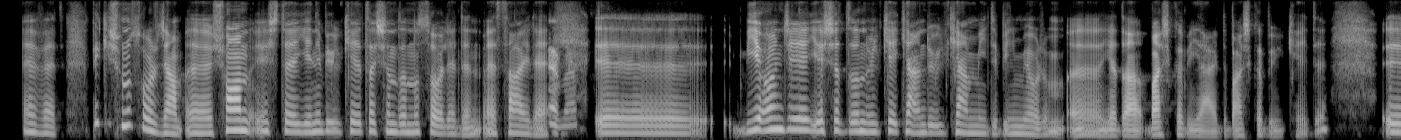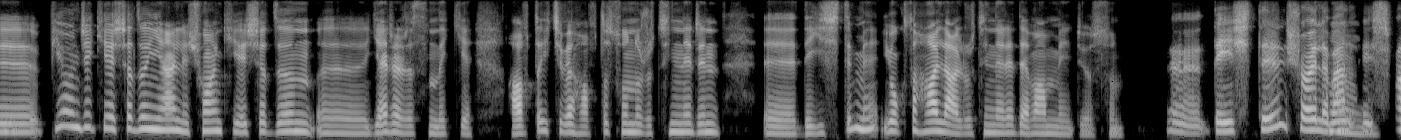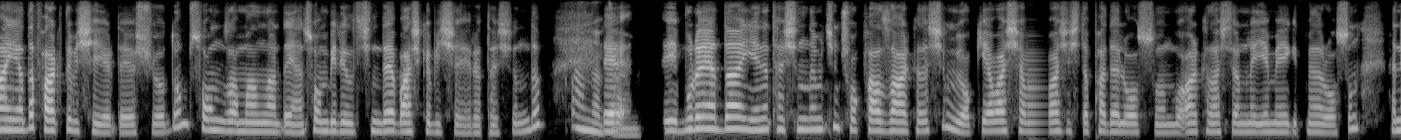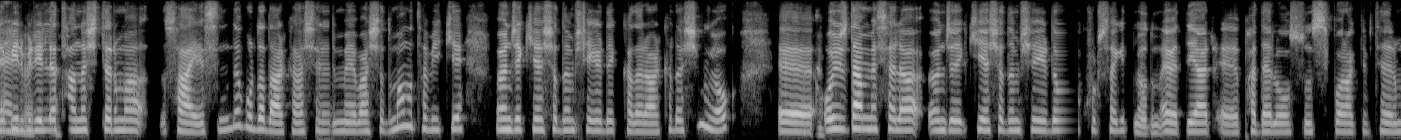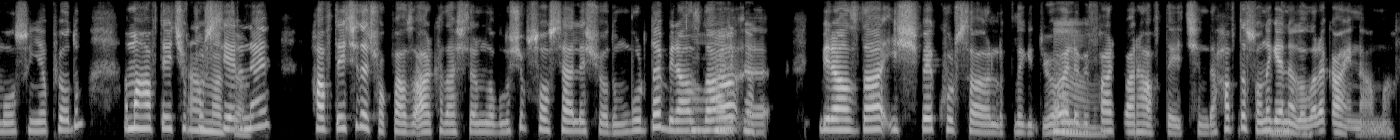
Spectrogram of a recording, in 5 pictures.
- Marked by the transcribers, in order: other background noise; tapping
- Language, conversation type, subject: Turkish, podcast, Hafta içi ve hafta sonu rutinlerin nasıl farklılaşıyor?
